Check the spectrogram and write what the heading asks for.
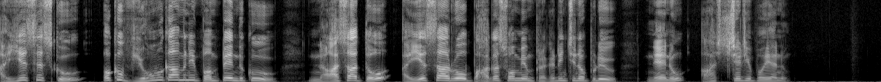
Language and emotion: Telugu, surprised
